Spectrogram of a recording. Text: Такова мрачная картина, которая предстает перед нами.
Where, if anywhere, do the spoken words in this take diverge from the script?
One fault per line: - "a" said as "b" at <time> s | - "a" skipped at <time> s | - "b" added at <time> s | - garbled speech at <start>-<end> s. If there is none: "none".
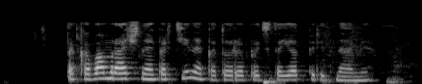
none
